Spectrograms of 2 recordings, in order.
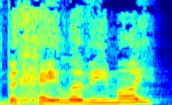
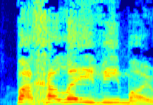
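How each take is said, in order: First: "Bechele", eh sounds replacing the ah; alternative vowels "Bechele". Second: "Bachalei", ah vowel in the opening syllable; first reading "Bachalei". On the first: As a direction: say "Bechele Vimoy" with e vowels, be-CHE-le. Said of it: "how to pronounce many of the words". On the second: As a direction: say "Bachalei Vimoy" with an a after the B. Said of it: "Maybe it's "Bechele Vimoy". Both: Shown as a demonstration.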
